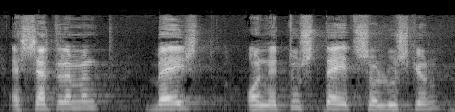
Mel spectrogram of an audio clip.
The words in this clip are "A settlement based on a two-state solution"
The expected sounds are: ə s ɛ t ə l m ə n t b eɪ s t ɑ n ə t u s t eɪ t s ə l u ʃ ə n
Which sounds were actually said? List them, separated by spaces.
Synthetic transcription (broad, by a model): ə s ɛ t ə l m ə n t b eɪ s t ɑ n ə t u s t eɪ t s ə l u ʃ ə n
